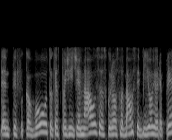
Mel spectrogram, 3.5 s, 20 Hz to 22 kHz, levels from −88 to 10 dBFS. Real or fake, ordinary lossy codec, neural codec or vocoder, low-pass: real; AAC, 32 kbps; none; 5.4 kHz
